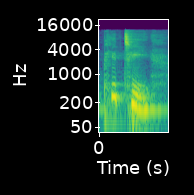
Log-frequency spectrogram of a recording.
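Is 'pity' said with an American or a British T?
British. The T is a crisp British stop. "[name] faz um T bem britânico"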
